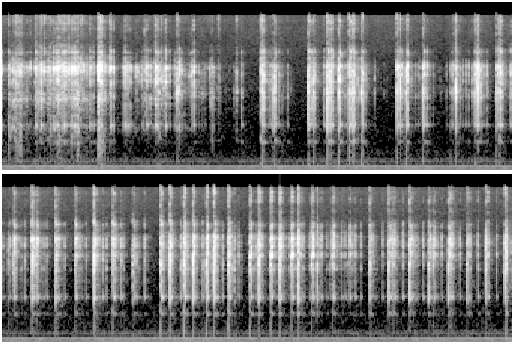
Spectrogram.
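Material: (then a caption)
Plastic. A small, hollow, white and light-blue plastic clip-on selfie ring light is tapped and scratched with fingertips and nails. Rapid, dense bursts of bright clicking taps and scratchy rasps come in uneven clusters with short pauses, each hit dying out almost instantly. A faint steady low hum sits underneath throughout.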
